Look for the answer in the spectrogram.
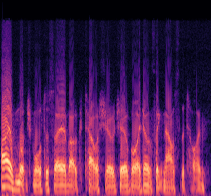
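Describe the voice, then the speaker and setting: A man's voice: low-pitched, lively intonation, normal speed, darkish tone, dry recording, highs cut off. A man bantering casually and bluntly as a panelist on a podcast.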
